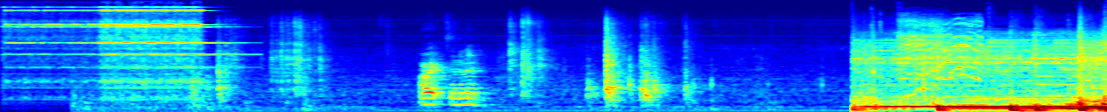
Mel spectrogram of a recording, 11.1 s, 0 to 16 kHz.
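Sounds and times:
telephone bell ringing: 0.0 - 2.6.

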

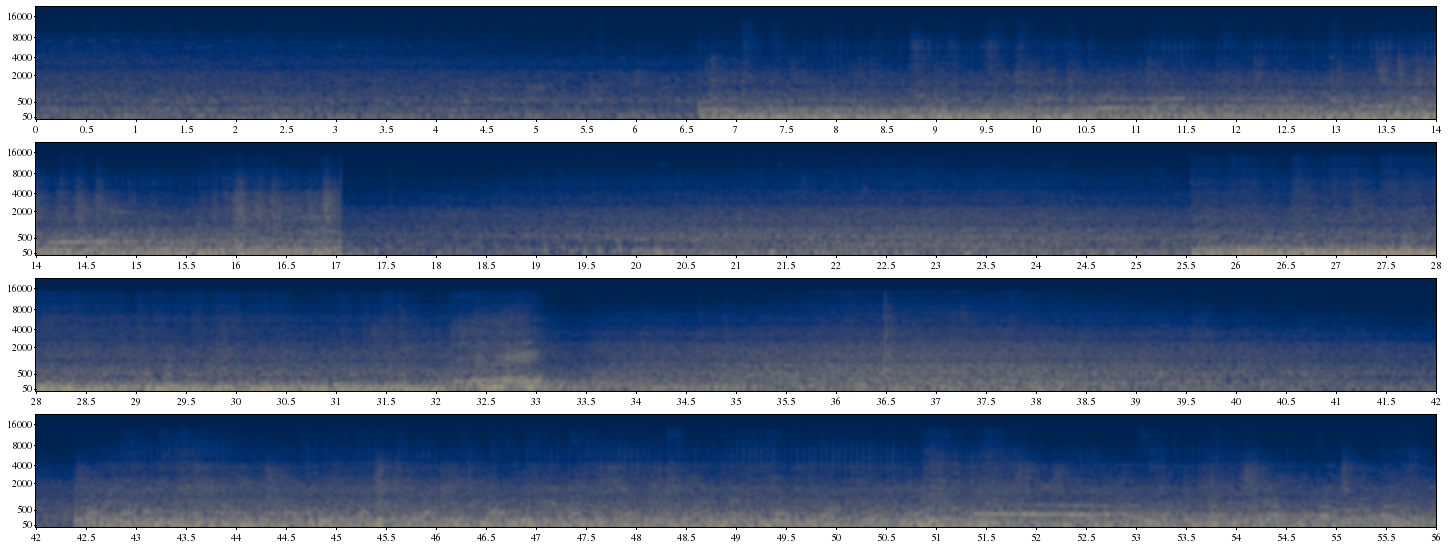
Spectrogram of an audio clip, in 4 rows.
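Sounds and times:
monorail train rumble: 0.0 - 56.0.

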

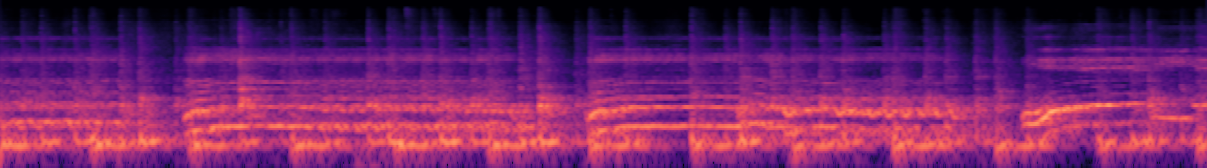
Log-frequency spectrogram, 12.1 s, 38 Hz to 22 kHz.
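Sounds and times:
person singing long held notes: 0.0 - 12.0
steady drumming: 0.0 - 12.0.

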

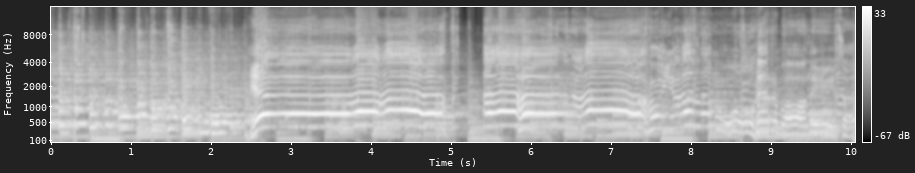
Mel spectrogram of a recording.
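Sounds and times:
acoustic guitars: 0.0 - 10.0
man singing a long high note: 2.5 - 10.0.

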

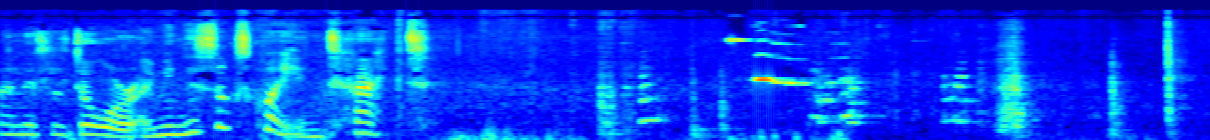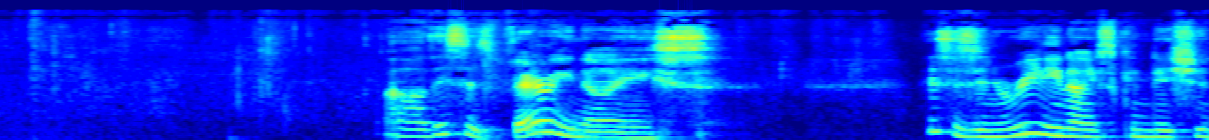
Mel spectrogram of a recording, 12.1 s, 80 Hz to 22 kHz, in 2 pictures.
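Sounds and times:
high squeak: 3.2 - 5.2
sharp clicks and knocks: 5.5 - 6.1.

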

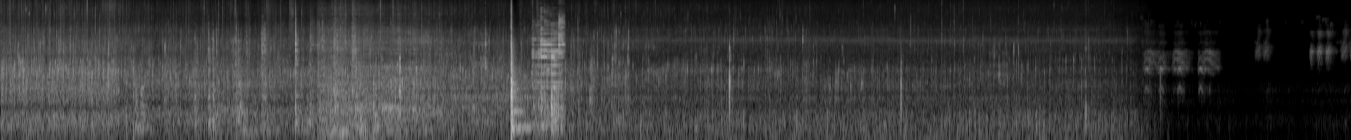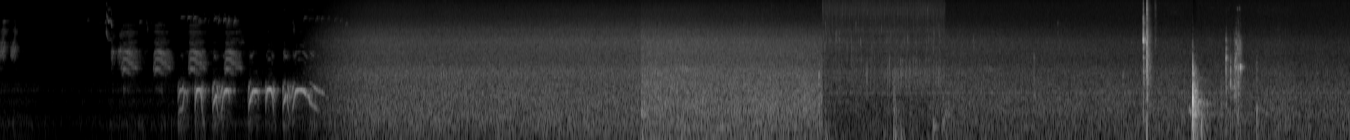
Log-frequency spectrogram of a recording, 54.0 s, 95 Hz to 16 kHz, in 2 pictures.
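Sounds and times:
skillet simmering: 0.0 - 22.8, 33.6 - 54.0
wood fire crackling: 0.0 - 22.8, 34.2 - 54.0
steady rain: 0.0 - 22.9, 33.5 - 54.0
owl hoots and calls: 29.4 - 33.6.

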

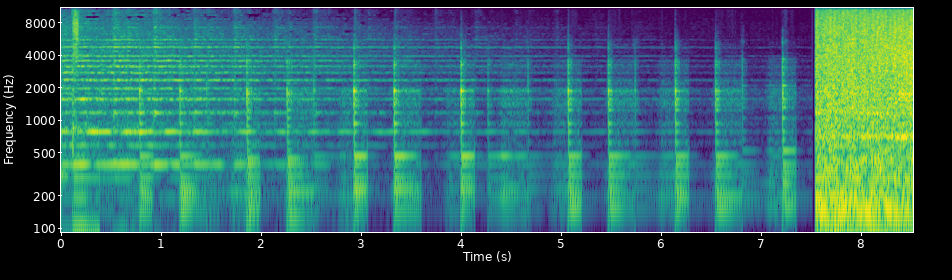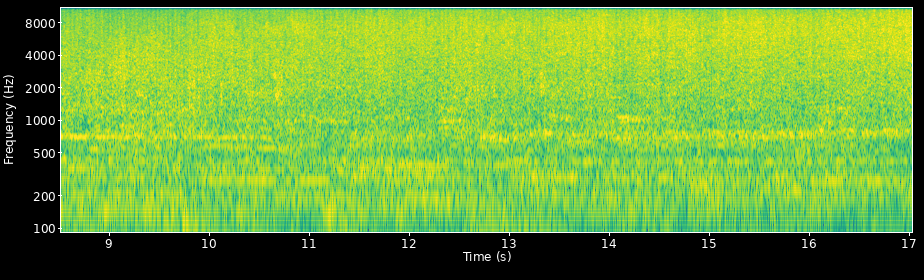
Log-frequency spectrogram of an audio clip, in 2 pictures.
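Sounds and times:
flowing and falling water: 7.6 - 17.0.

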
